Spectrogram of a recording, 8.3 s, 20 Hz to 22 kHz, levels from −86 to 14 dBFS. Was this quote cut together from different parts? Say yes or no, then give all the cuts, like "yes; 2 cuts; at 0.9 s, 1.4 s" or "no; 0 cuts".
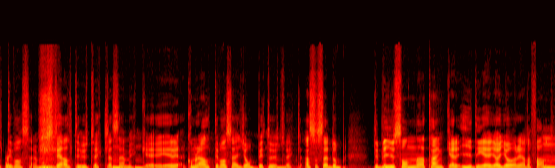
no; 0 cuts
